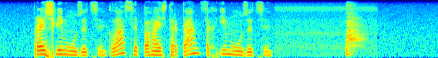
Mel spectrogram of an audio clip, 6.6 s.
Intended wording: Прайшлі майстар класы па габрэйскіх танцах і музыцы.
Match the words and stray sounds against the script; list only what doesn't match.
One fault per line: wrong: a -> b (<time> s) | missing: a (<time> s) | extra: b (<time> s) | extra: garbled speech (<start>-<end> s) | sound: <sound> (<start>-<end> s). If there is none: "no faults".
wrong: майстар -> музыцы (1.0 s)
wrong: габрэйскіх -> майстар (2.3 s)
sound: bark (5.2-5.5 s)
